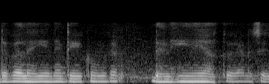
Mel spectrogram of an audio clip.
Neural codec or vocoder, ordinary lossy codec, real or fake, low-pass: codec, 24 kHz, 0.9 kbps, WavTokenizer, medium speech release version 2; AAC, 48 kbps; fake; 7.2 kHz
